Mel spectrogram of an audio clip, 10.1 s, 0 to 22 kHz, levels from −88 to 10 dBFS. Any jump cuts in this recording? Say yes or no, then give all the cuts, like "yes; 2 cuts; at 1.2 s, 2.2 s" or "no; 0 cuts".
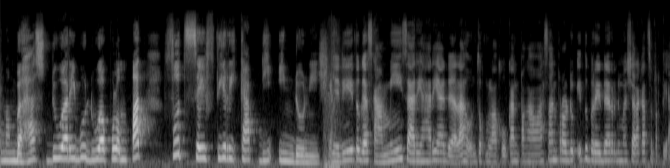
yes; 1 cut; at 4.8 s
